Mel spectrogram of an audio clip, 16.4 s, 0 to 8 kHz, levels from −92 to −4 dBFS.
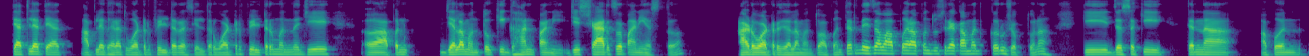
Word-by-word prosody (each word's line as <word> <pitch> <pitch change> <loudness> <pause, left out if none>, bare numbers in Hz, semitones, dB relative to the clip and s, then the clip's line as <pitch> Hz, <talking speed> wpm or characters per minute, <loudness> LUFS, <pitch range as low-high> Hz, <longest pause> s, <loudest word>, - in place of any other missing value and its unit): त्यातल्या 130 +2 +5
त्यात 110 -2 +2 0.3
आपल्या 120 +4 -1
घरात 115 -2 -1
वॉटर 105 +2 -2
फिल्टर 110 0 -1
असेल, 100 -1 -9
तर 100 - -4
वॉटर 100 +5 -2
फिल्टरमधनं 120 0 -2
जे 125 +1 0 0.5
अ, - - -5
आपण 110 +2 +2 0.5
ज्याला 120 +2 +6
म्हणतो, 115 0 -2
की 125 - -1
घाण 115 +1 -1
पाणी 95 -5 -2
जे 115 - +1
क्षारचं 115 +2 +5
पाणी 110 -4 -2
असतं, 90 0 -9 0.7
हार्ड 110 +1 +7
वॉटर 110 -1 +5
ज्याला 100 -1 0
म्हणतो 90 -2 -6
आपण, 100 +2 -5
तर 150 +1 0
त्याचा 170 0 +3
वापर 160 0 +3
आपण 155 +1 +2
दुसऱ्या 150 0 0
कामात 145 +1 0 0.2
करू 150 +2 0
शकतो 145 - -7
ना, 140 0 -5 0.5
की 115 -1 -1
जसं 115 0 +2
की 115 -3 -3 0.3
त्यांना 115 0 +3 0.6
आपण 105 +1 -1
115 Hz, 150 wpm, -24 LUFS, 105-125 Hz, 0.7 s, हार्ड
